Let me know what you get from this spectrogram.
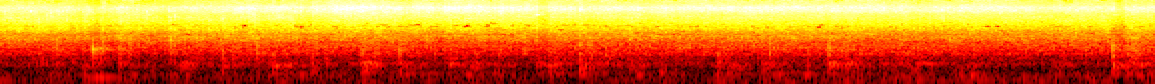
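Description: Fresh chopped fenugreek leaves sizzling in hot oil in a steel kadhai while being stirred with a steel spoon: a steady frying hiss.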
